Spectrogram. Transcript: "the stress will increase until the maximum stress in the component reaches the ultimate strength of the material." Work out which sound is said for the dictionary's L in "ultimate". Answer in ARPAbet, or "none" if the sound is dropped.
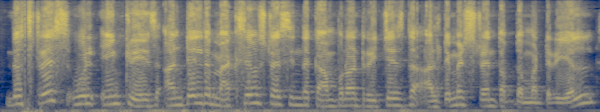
L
